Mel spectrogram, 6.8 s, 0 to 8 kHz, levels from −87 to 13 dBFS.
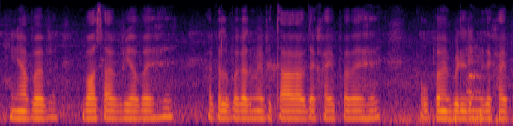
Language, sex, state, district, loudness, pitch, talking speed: Maithili, male, Bihar, Bhagalpur, -22 LUFS, 130 Hz, 125 wpm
